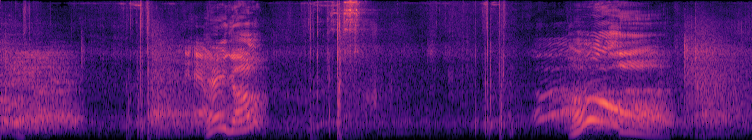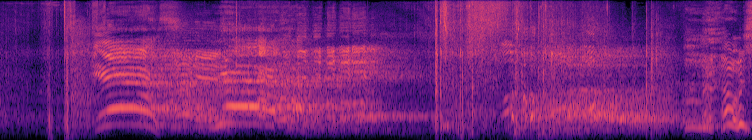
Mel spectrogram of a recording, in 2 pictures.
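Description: Voices call out in a large echoing hall.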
